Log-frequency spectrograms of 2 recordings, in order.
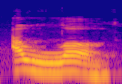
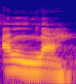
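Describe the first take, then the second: First: The l sound is thick and heavy. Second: The l sound is thin and light. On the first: The speaker calls it right. "Le la de Allah est toujours tafrim" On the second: The speaker calls it wrong. "Pas Allah"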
